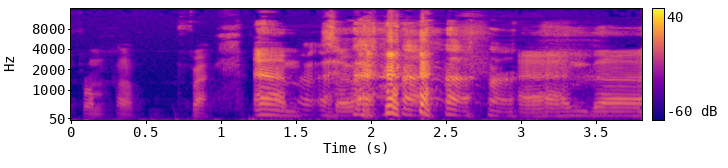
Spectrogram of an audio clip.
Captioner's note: laughter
